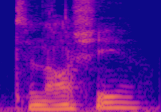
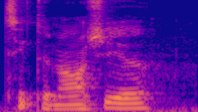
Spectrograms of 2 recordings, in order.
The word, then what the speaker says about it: Tinashe: Tinashe? – Yes. Tinashe.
